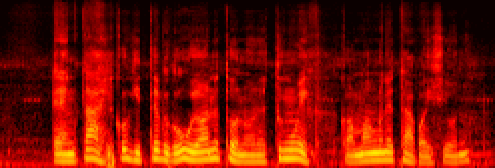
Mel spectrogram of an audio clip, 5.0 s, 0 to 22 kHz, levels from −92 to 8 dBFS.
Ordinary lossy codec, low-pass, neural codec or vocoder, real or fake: none; none; codec, 44.1 kHz, 7.8 kbps, Pupu-Codec; fake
